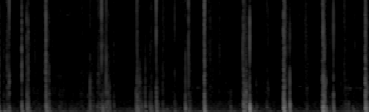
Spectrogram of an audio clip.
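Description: Long nails and fingertips tap rapidly across the surface of a holographic geometric PVC tile bag made of iridescent triangular plastic tiles. Sharp, dry, bright clicks come in a quick, uneven rhythm, each dying away instantly. Soft rustling fills the gaps between taps.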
